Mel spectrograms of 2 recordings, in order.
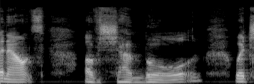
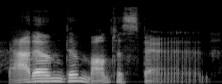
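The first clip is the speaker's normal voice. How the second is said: sultry, seductive delivery with sexy flair. Podcast co-host names today's historical subject, putting some sexy in it. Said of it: "Like you put some some sexy in it".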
